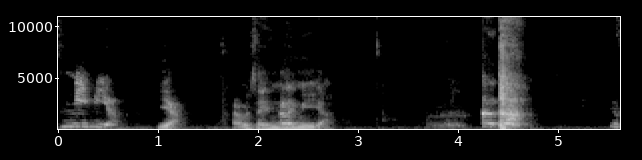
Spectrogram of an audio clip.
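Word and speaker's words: Nemea: too NE nimia nimia nimia okay so it's nimia yeah I would sayia your first tus is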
